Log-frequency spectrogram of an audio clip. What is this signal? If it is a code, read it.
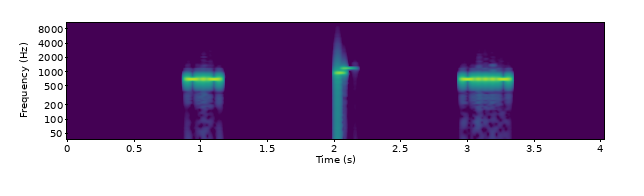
Morse code, heard as a keyed tone, about 44 wpm, 700 Hz. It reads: K <BT>
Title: Single Character (Letter:Number:Punctuation:Prosign) 45wpm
